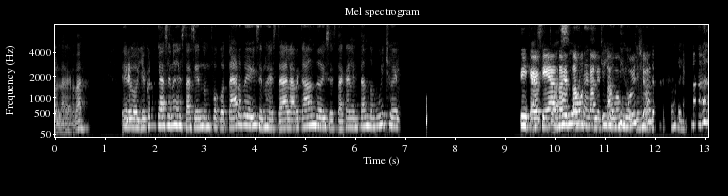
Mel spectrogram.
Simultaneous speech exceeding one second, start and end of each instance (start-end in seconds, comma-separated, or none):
9.5-12.0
